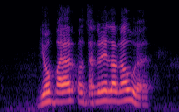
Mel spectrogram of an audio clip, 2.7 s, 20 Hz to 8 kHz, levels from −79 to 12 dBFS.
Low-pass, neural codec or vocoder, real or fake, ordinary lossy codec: 7.2 kHz; codec, 16 kHz in and 24 kHz out, 0.6 kbps, FocalCodec, streaming, 2048 codes; fake; Opus, 24 kbps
